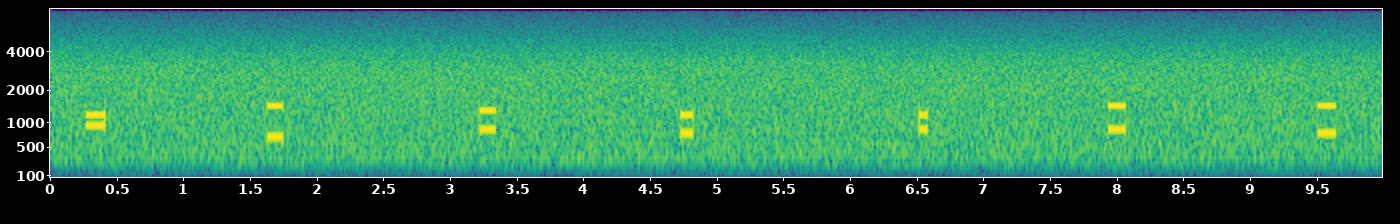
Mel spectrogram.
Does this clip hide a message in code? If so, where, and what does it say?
Yes: DTMF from 0.3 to 9.6 s, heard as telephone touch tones, dialled by hand, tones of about 100 ms, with phone line noise. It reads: * 3 8 4 7 9 6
